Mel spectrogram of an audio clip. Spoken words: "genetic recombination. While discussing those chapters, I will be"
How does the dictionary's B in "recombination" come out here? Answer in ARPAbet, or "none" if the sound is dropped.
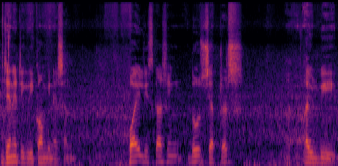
B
